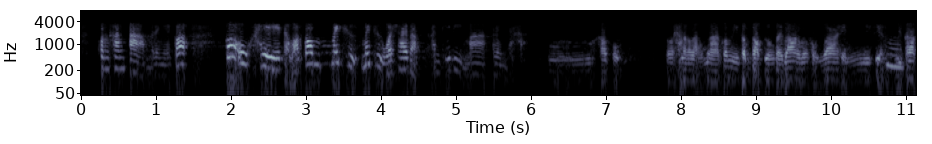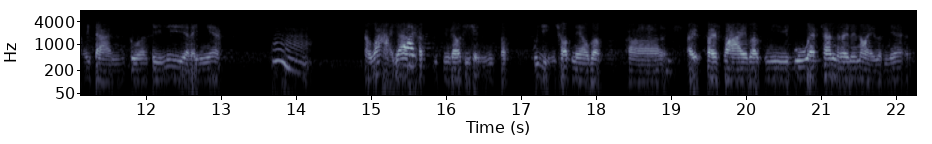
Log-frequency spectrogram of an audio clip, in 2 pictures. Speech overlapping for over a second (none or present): none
